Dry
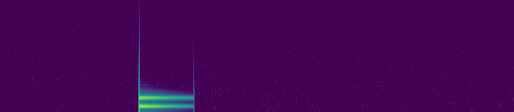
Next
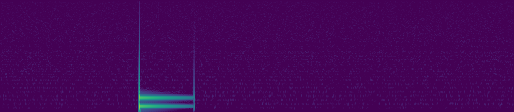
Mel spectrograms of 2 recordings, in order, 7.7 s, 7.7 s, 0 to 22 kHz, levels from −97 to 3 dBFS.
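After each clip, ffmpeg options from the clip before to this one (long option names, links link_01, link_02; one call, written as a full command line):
ffmpeg -i in.wav -af "highpass=130,aecho=1:1:6.9:0.88" out.wav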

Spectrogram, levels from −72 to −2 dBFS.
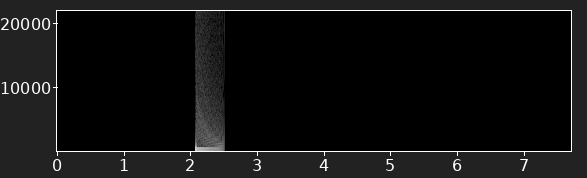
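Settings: ffmpeg -i in.wav -af "acrusher=bits=5:mix=0:aa=0.000001,volume=3.5dB" out.wav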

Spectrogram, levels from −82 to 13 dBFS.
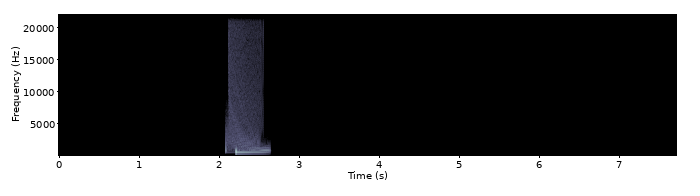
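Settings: ffmpeg -i in.wav -filter_complex "[0:a]highpass=frequency=760:width_type=q:width=3.4,acrossover=split=1200|4400[link_01][link_02][link_03];[link_03]adelay=40[link_04];[link_01]adelay=130[link_05];[link_05][link_02][link_04]amix=inputs=3:normalize=0" out.wav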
